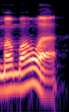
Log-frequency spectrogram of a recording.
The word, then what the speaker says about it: Momoa: Jason Mimosa is chicks dig Jason Mimosa. Like... – Mimosa? – What's his name? – Momoa? – Samoa? – No, it's just Momoa. – Momoa? That's Jason Momoa.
